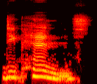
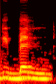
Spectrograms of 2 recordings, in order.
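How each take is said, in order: First: "depends" slow, with a puffed P; clear P. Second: "depend" said as "debend"; voiced B in the middle of "depend". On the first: Teacher correcting the B, clear P in "depends". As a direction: stretch "depends" around a clean, softer P. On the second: Teacher showing the mistake, B in "depend". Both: Shown as a demonstration. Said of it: "not depend".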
